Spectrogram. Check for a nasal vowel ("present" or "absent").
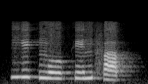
absent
